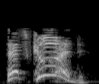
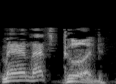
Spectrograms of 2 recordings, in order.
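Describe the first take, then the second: First: Much higher and louder, almost a yelp; delighted outburst. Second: Slow savoring. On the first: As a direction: shout it out with sudden glee. Bursts out delighted. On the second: Savoring his own joke. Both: Real, not acted.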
